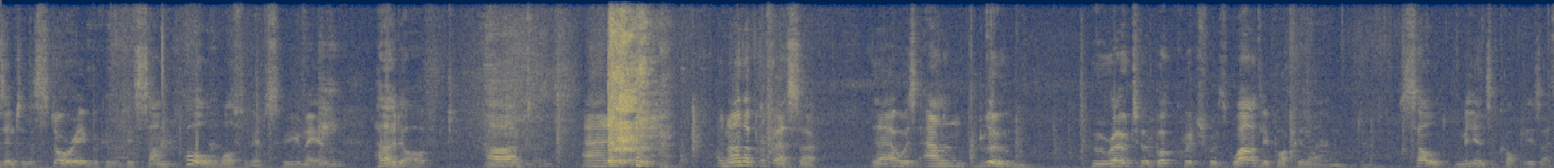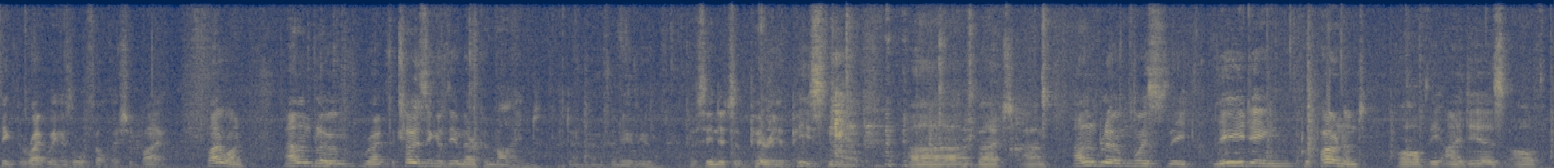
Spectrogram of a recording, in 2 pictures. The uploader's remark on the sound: speaking at the African Athena conference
